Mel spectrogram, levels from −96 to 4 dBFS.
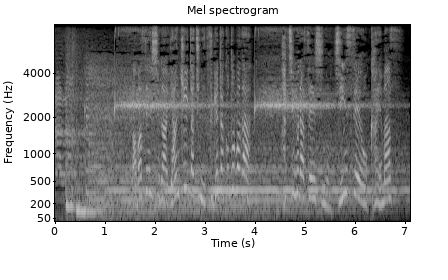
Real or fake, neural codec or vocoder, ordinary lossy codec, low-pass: real; none; none; none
